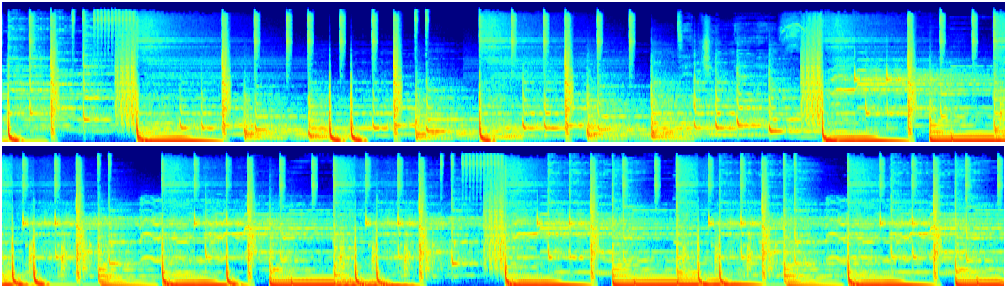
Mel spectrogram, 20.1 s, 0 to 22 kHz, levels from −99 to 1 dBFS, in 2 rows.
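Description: No technical faults can be heard anywhere in this audio. There is nothing in the signal path that calls for comment.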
